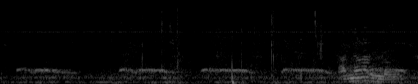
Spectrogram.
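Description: A bird calling: four short, even notes about a second apart, then a more complex, wavering call near the end.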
